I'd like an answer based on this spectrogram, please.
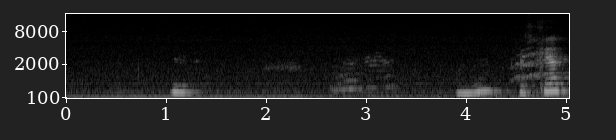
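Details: Ragdoll cats at home, aged two years nine months and two years five months, with a pompom toy; short meows near one second, then louder rising meows after four seconds, quiet indoor room with soft human voice.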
